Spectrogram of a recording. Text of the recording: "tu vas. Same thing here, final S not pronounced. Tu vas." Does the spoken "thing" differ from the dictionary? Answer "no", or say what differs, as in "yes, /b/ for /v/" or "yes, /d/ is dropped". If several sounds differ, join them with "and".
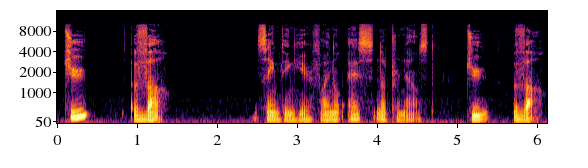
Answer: no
